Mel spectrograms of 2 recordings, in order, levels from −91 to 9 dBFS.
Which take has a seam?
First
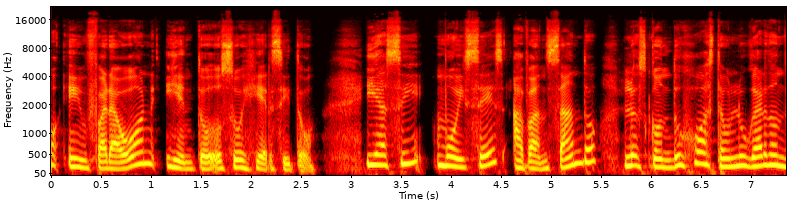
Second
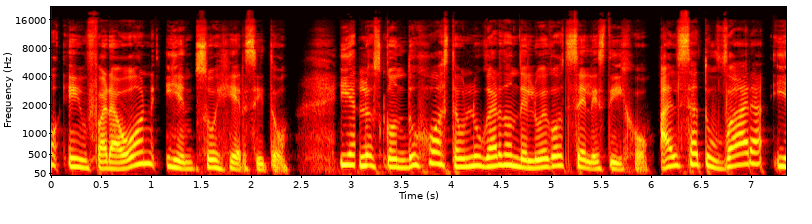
second; 2 cuts; at 1.4 s, 3.0 s

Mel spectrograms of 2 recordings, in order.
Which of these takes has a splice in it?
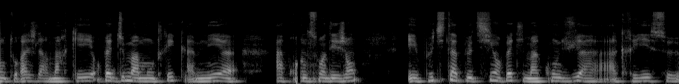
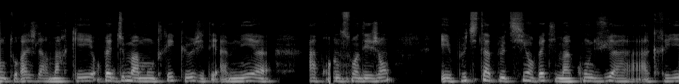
first; 1 cut; at 1.9 s

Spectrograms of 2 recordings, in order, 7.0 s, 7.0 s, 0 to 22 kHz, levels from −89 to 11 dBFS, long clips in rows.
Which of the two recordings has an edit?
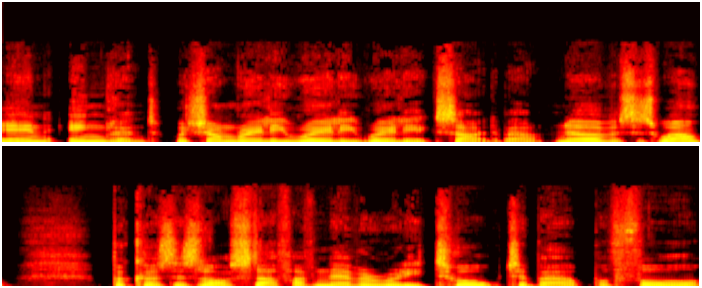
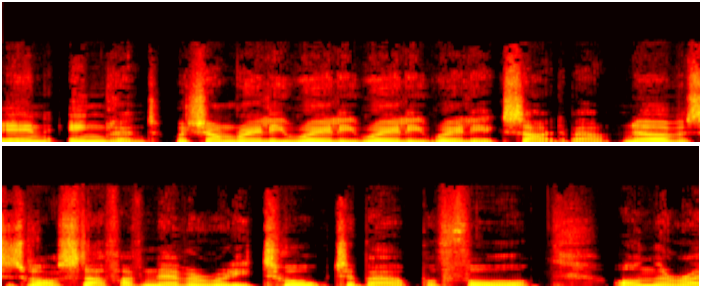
second; 2 cuts; at 1.8 s, 3.6 s

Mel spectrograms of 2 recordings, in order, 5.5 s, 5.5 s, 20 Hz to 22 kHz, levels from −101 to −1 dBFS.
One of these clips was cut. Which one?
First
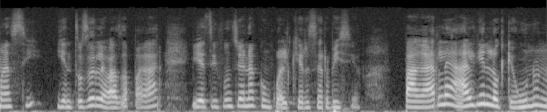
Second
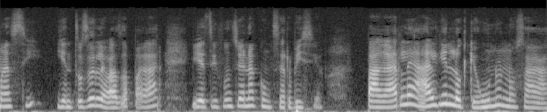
second; 1 cut; at 2.7 s

